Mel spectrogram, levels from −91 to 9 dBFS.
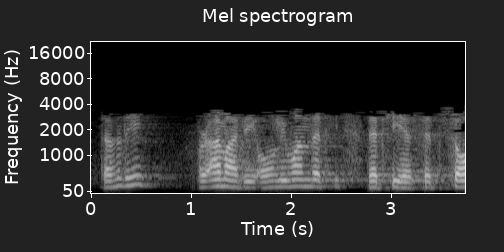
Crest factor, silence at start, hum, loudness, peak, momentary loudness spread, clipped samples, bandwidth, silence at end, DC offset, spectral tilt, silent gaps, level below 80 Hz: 20 dB; 0.1 s; none; -25 LUFS; -6 dBFS; 15 LU; under 0.1%; 3.8 kHz; 0 s; under 0.1%; -9.5 dB/octave; none; -86 dBFS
